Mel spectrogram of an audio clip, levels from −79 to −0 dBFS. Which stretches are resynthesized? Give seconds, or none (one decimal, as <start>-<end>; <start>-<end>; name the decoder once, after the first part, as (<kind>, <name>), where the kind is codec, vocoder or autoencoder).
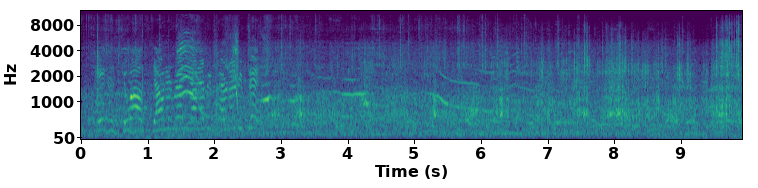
0.0-9.9 (vocoder, BigVGAN v2)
